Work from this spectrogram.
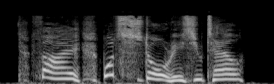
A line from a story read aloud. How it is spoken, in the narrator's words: cried Anfisa Petrovna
